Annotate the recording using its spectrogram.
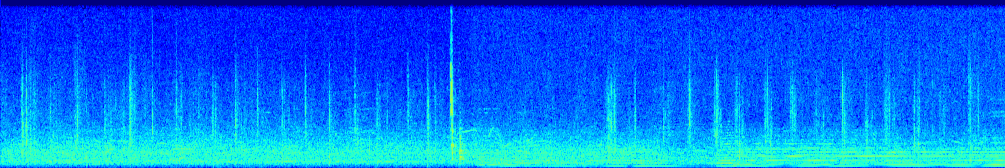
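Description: Steady murmur of a stadium crowd with scattered light clicks and one sharp knock about seven seconds in. Right after the knock, a film score starts with long held notes and builds.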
